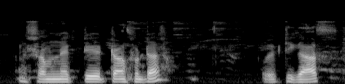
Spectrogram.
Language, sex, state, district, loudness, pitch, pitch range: Bengali, male, West Bengal, Cooch Behar, -17 LUFS, 130 Hz, 125-200 Hz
